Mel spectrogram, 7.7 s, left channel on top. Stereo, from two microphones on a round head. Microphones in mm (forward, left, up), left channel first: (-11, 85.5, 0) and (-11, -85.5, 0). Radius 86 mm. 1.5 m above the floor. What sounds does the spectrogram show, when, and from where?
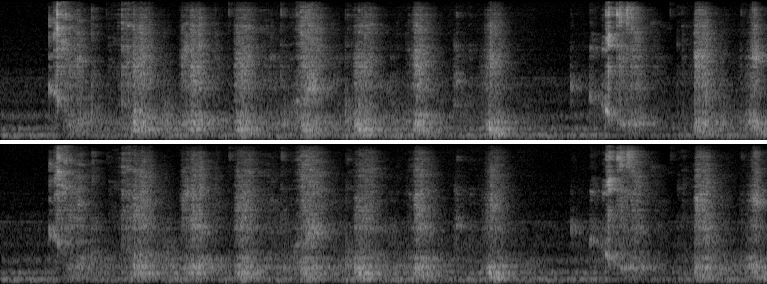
0.5 s chewing: 45° left (ahead or behind), 1.4 m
